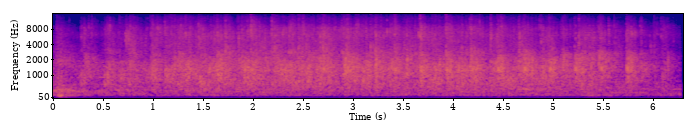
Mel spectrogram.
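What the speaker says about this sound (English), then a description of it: "I presume that applause is for the Congress." Broad audience applause at a talk on politics and the republic, dense continuous clapping from a sizable crowd holding steady throughout, fairly distant and without speech over it.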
